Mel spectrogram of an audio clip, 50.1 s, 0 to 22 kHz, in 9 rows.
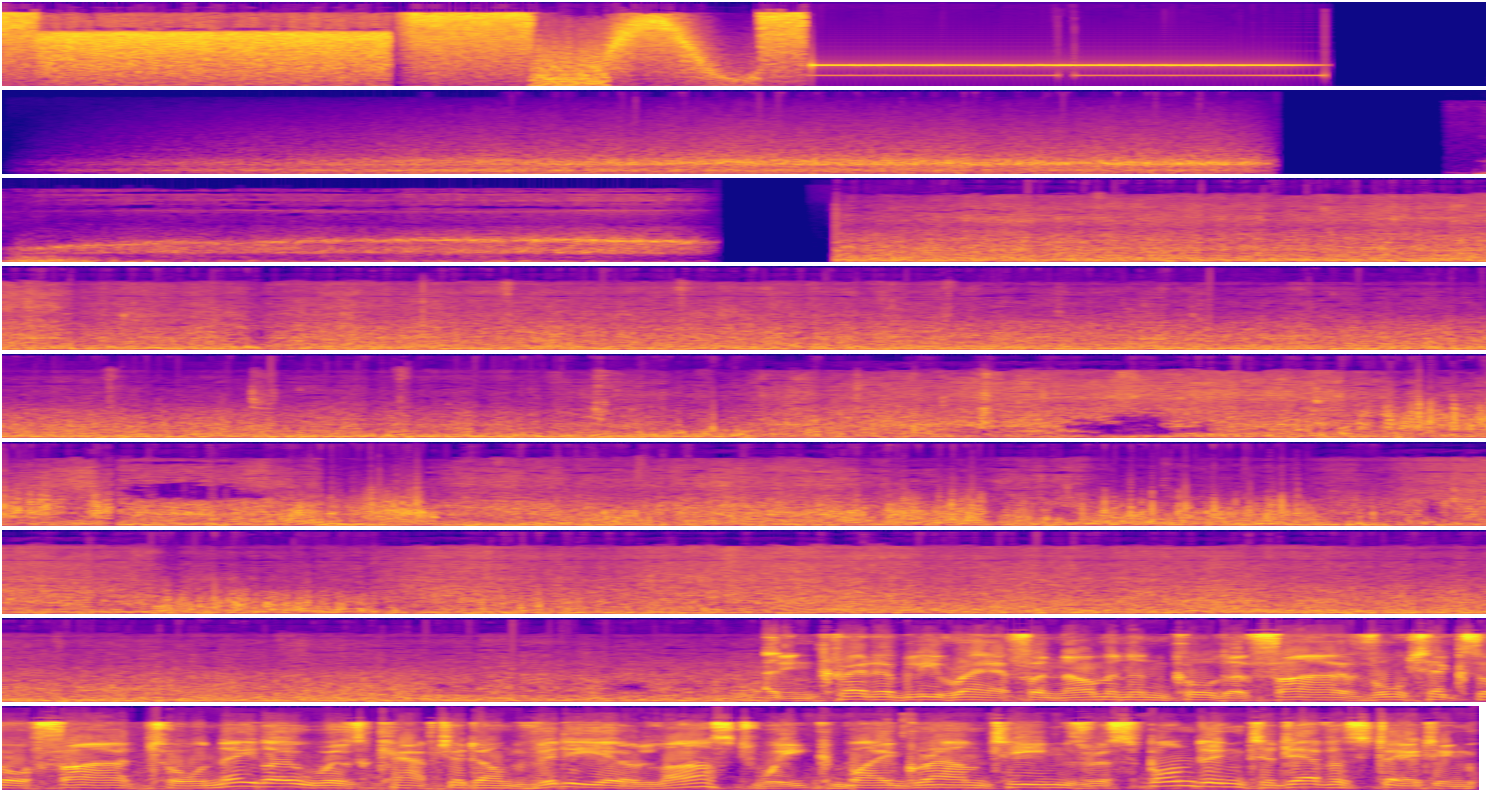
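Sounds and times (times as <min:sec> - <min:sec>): loud static hiss: 0:00.0 - 0:03.1
two-tone beep: 0:03.0 - 0:05.0
low rumble: 0:05.6 - 0:10.4, 0:11.1 - 0:41.9
wind buffeting microphone: 0:11.1 - 0:50.0.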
